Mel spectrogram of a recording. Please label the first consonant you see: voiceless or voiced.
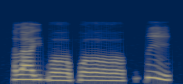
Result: voiced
